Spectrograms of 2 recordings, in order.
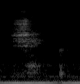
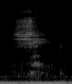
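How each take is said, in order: Both takes have the same delivery.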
